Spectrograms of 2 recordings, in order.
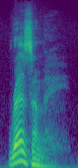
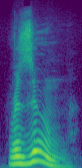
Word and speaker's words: resume: Stress is on the first syllable of the noun, resume. Second syllable of the verb, resume.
